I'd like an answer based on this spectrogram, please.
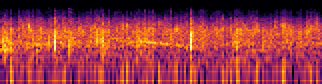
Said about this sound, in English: Oh, let's clap our hands to Him and bless His name.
